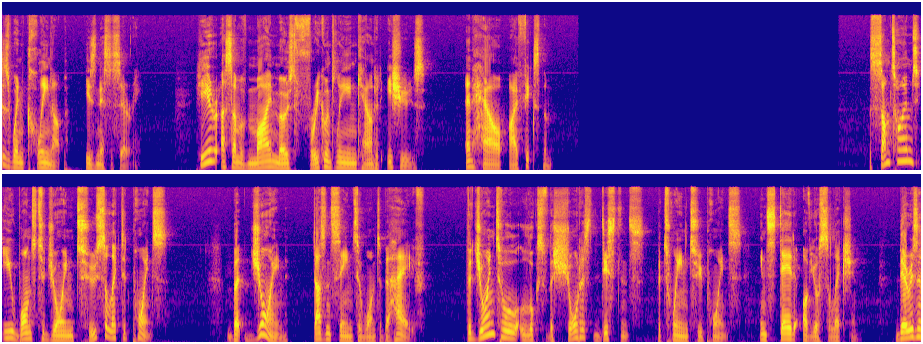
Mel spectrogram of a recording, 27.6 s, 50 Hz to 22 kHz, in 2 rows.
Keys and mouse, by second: 2.8 Tab, 2.8 a, 3.0 middle click, 5.4-9.1 shift+middle drag, 18.0 ctrl+j.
